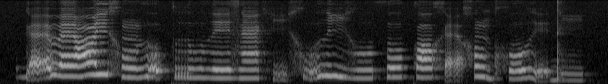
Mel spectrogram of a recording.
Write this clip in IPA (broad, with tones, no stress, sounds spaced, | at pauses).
ɡ æ̰˨˦ β æ˧ ʕ e˦ x õ˨ ð o̰˦˨ k r u˨ ð e˨ z æ̃˨ x ḭ˨ x ṵ˦ ð i˦˨ ɣ u˨ θ o˧ k ɒ˧ x æ̰˨ χ ũ˦˨ ɡ x o˨˦ ɣ ḛ˨ d i˨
